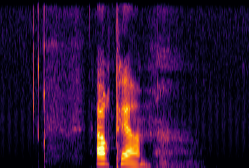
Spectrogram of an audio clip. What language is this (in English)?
Norwegian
